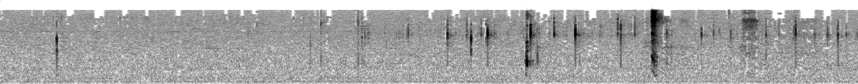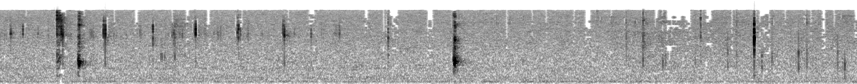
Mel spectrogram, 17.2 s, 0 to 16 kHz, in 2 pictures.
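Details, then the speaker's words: Newborn boy, 2.5 hours old, 6 lb 15 oz and 21 inches, hiccuping just after breastfeeding while cold. "He's like, I'm cold and I got the hiccups. But I'm full because I got mommy's boobies."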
